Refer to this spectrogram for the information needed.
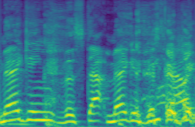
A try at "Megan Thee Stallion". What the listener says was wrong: It's because you're trying to say D. Megan D. Megan D.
